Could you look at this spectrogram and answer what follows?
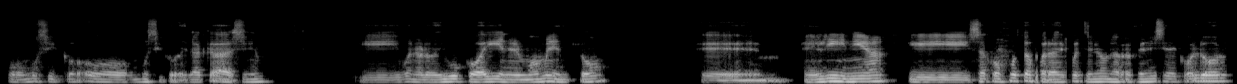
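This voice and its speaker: An Argentine man speaks in a gravelly, creaky voice, pausing often and restarting his sentences. The sound is muffled and lo-fi, as if from a modest interview recording. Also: medium pitch, fairly even intonation. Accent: Argentine Spanish. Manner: hesitant, many fillers and restarts. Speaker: guest artist. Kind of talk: relaxed interview talk. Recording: muffled lo-fi audio.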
